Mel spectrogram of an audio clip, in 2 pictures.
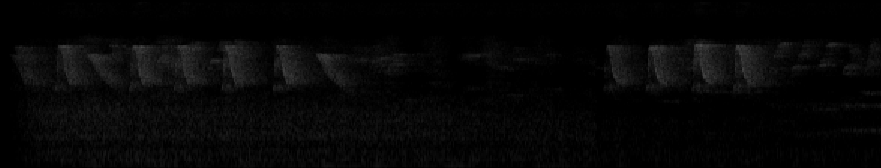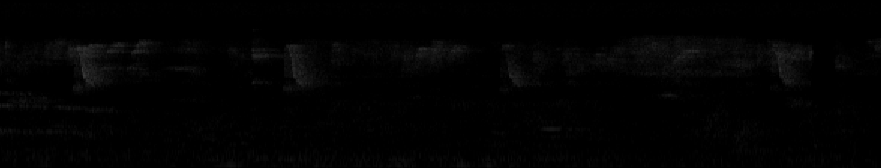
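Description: Faint bird chirping: several bursts of quick, short, high chirps, each sliding downward, over a low steady hum and hiss.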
